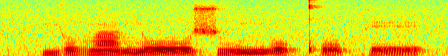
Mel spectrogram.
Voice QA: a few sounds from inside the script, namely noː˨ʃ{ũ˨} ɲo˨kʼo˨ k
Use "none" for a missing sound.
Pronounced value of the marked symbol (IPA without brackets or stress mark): u˨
